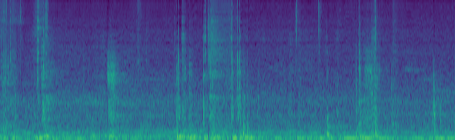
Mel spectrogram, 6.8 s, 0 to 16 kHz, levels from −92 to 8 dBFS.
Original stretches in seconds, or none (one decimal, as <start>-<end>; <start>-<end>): 0.0-6.8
